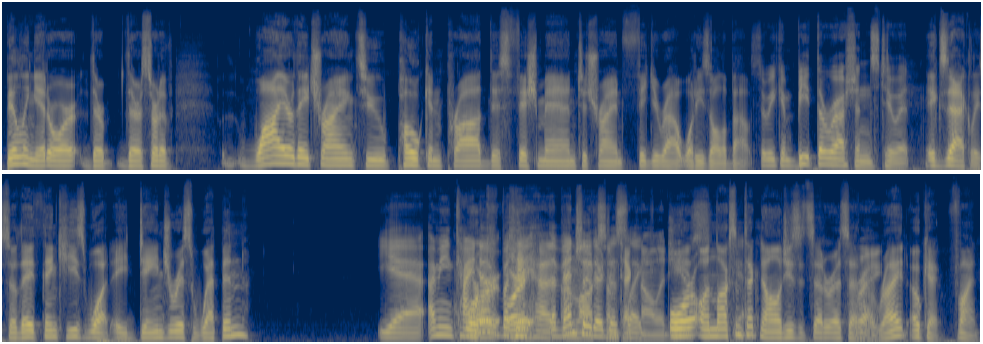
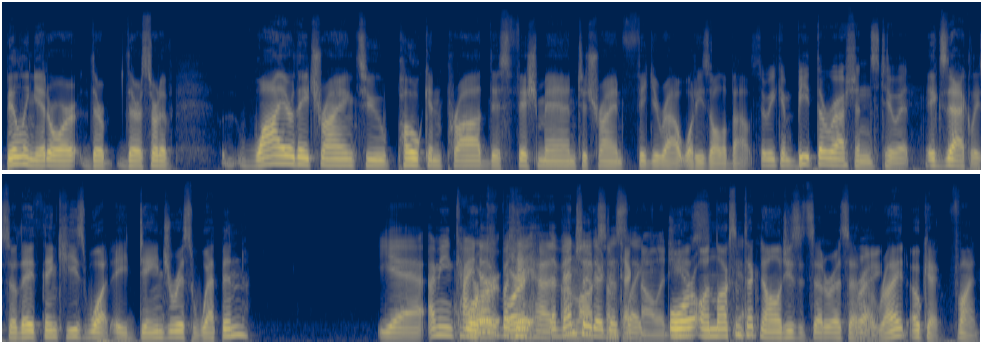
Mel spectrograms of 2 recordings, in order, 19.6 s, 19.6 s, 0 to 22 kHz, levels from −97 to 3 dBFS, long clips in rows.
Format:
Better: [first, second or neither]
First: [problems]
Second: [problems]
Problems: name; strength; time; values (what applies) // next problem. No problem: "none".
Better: first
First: none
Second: muffled; slightly; fading above 2 kHz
